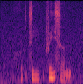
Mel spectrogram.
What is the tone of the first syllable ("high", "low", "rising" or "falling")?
rising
